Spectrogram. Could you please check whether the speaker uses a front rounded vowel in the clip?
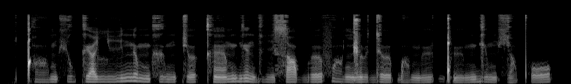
yes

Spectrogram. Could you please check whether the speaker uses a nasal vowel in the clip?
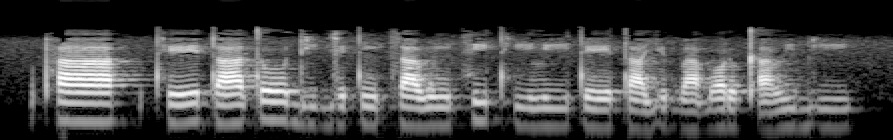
yes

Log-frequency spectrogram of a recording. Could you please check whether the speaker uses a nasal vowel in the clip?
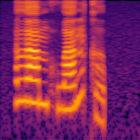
no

